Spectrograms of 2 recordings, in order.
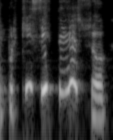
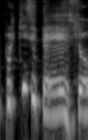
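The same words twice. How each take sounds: First: Much higher and louder, demanding an answer; accusing demand. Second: Said in the usual way. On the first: Shown as a demonstration. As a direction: fire the question like an accusation. (pregunta acusadora, mucho más aguda y fuerte) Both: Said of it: "de cualquier forma que uno diga".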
